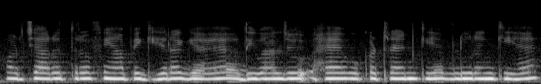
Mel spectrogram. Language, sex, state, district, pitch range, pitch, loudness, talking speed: Hindi, female, Bihar, Patna, 260-270 Hz, 265 Hz, -11 LUFS, 220 wpm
